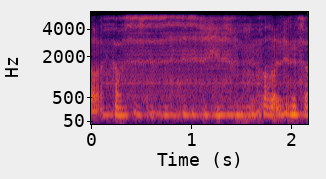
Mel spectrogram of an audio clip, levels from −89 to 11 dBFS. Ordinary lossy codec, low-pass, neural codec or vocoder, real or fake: AAC, 48 kbps; 5.4 kHz; autoencoder, 44.1 kHz, a latent of 192 numbers a frame, MeloTTS; fake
